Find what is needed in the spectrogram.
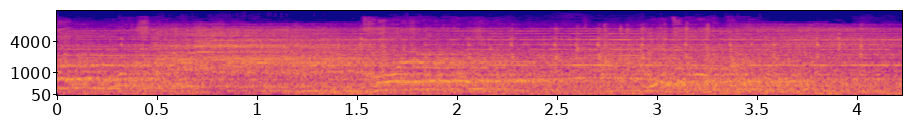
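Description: A yosakoi dance track over loudspeakers, with a voice calling out long drawn-out lines over the music.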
